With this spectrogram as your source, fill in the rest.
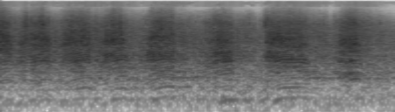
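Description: A faulty monster truck engine at a Monster Jam event revs high in repeated surges, roaring up and easing back several times in a steady rhythm, with no voices.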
